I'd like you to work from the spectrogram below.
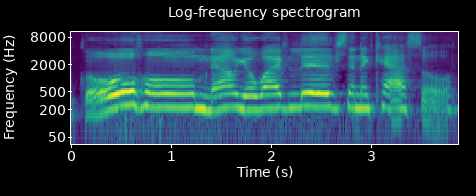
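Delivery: loud fish voice booming the wish granted; magic fish granting. Acted.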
